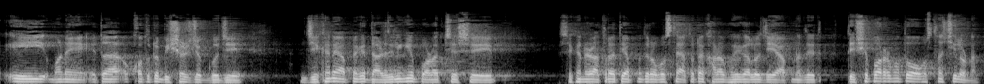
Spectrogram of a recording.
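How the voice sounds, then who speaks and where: Fast-talking Bangladeshi male interviewer in heavy echo. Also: medium pitch, fairly even intonation. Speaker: interview host. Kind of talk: probing interview questions. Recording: echoey with long reverb.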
